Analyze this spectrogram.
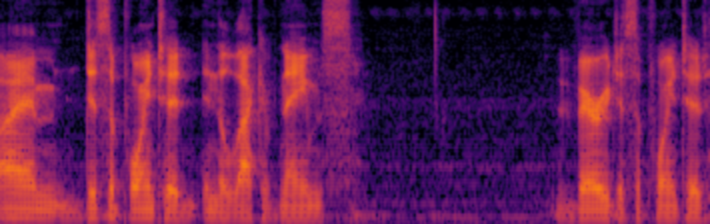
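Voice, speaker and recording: Loud and monotone, a man with a very deep, low pitch and a bright, sharp tone speaks at a moderate pace with long, frequent pauses. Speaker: gaming streamer. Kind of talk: casual livestream commentary. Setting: livestream.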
